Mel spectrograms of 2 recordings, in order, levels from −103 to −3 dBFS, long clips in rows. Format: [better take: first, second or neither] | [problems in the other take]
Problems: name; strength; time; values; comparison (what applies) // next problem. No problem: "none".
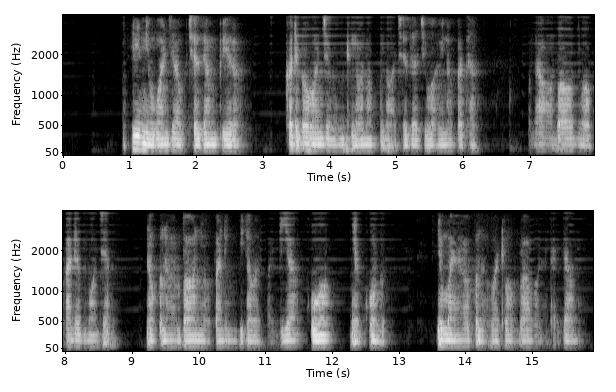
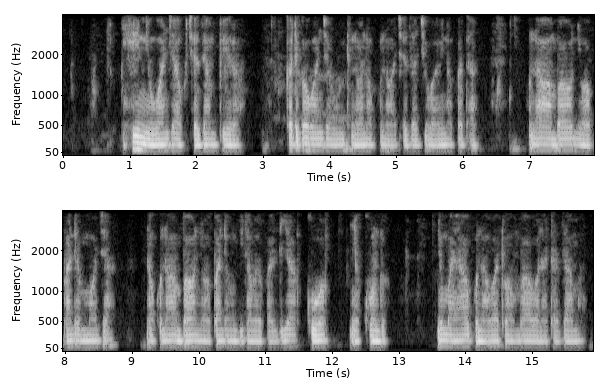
second | noise reduction (neural mask model DeepFilterNet 3)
